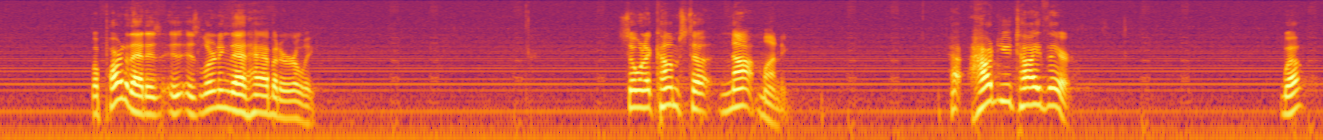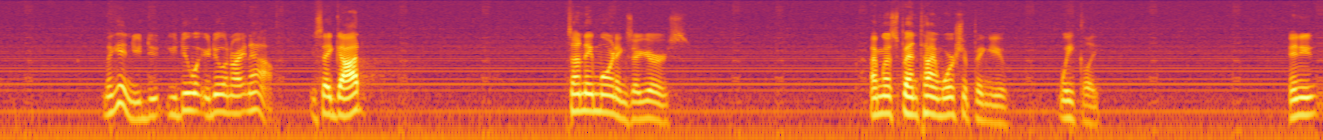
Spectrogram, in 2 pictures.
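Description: A man speaks calmly through a microphone and loudspeakers, pausing between phrases.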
